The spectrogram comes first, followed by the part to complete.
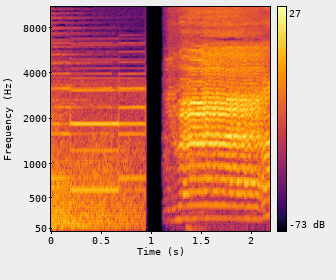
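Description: A noisy music passage cuts off about a second in. After a brief silence a sheep bleats, one long steady call.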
